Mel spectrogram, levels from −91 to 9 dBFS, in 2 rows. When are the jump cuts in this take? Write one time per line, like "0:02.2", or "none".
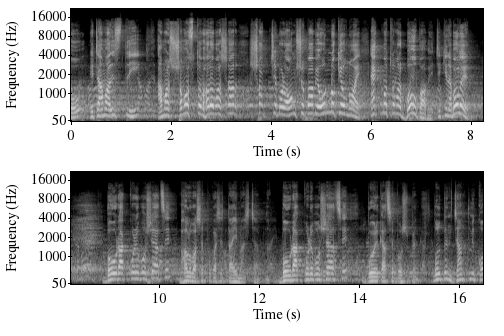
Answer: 0:08.8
